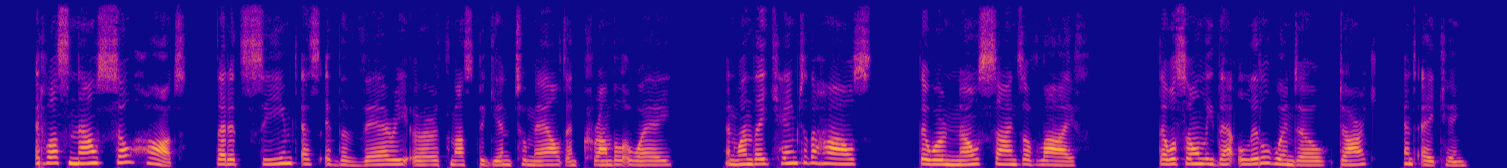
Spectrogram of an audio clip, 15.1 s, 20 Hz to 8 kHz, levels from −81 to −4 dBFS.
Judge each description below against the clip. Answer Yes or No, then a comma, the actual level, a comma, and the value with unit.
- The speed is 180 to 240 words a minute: No, average, 165 wpm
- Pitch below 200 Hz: No, high, 215 Hz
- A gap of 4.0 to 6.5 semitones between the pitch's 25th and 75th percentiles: No, average, 3.5 semitones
